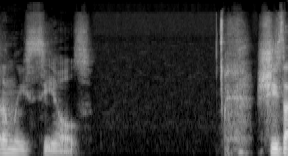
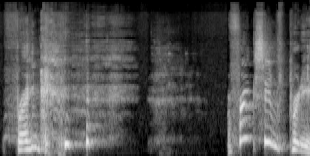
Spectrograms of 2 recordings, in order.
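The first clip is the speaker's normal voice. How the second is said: laughing; 14 semitones higher than usual. Real, not acted. Laugh heard.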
